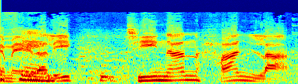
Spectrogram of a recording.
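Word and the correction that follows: Xin nian kuai le (新年快乐): Xin nian kuai le.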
